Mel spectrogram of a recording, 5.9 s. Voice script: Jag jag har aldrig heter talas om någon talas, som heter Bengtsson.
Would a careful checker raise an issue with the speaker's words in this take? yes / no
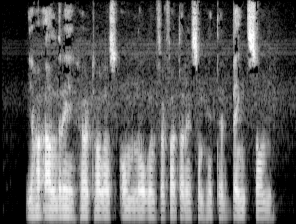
yes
